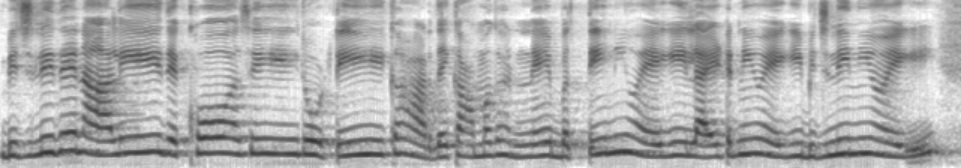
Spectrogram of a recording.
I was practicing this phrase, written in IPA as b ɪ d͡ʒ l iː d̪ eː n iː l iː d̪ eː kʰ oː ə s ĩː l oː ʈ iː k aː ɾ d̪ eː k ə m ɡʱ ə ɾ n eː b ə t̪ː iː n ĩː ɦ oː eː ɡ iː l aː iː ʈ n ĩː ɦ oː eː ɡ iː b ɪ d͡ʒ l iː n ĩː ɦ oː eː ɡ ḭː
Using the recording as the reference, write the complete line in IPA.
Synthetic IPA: b ɪ d͡ʒ l iː d̪ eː n aː l iː d̪ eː kʰ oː ə s ĩː ɾ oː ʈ iː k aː ɾ d̪ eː k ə m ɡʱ ə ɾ n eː b ə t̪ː iː n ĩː ɦ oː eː ɡ iː l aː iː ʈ n ĩː ɦ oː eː ɡ iː b ɪ d͡ʒ l iː n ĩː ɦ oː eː ɡ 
